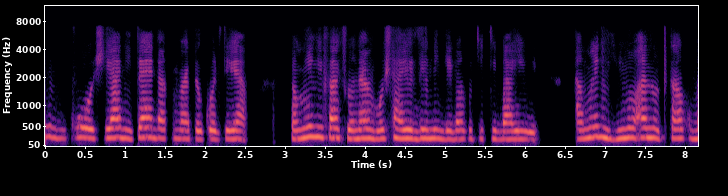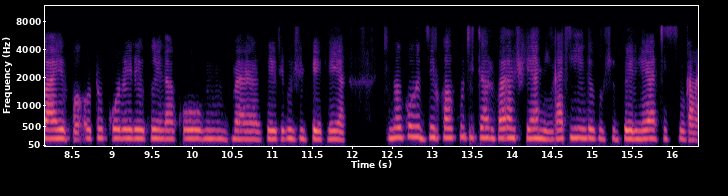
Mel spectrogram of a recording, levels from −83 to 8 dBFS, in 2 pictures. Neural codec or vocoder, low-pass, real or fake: codec, 16 kHz, 1 kbps, FreqCodec, smaller model; 7.2 kHz; fake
